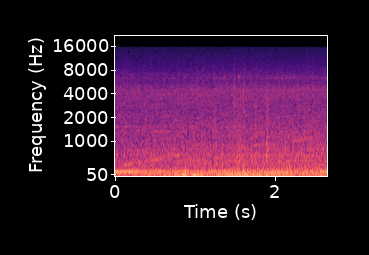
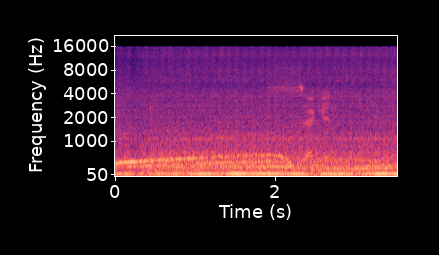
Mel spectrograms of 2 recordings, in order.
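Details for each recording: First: 1974 AMC Ambassador after a swap to a used Chrysler TorqueFlite automatic from another 1974 Ambassador, replacing the bad transmission, pulling through the gears with steady engine drone, no slipping, and firm shifts into third; normal shifting. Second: Automatic in an AMC Ambassador, pulling away from a stop light: shifts into second fine, but on the 2-3 upshift engine revs flare before it clunks into third; slipping, likely from being driven low on fluid due to a bad leak.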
